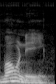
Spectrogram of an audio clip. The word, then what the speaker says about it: Monee: The French called Marie, but the Ottawa had no sound for the letter R in their dialect, so the Ottawa called her Monee, hence our modern-day pronunciation of Monee.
